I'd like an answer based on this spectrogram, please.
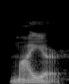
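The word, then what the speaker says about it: Meyer: o que eu digo o senhor Maia Mayer corrigir o alemão apoiando com força na última sílaba maior Tá bom a gente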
